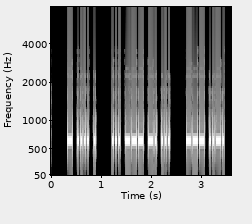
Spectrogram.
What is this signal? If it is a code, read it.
Morse code, heard as a keyed tone, about 37 wpm, 650 Hz. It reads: THE SONS OF
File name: Book Two / 10-Chapter 10 - Epilogue - 36 WPM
